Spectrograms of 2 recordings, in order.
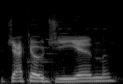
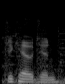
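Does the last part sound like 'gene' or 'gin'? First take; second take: gene; gin. First: The last part sounds like 'gene'. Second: The last part sounds like 'gin'. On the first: The speaker calls it wrong. "Some people pronounce it like um Jackogean" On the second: The speaker calls it right. "then gin, like a gin and tonic. So it's just Ojin"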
